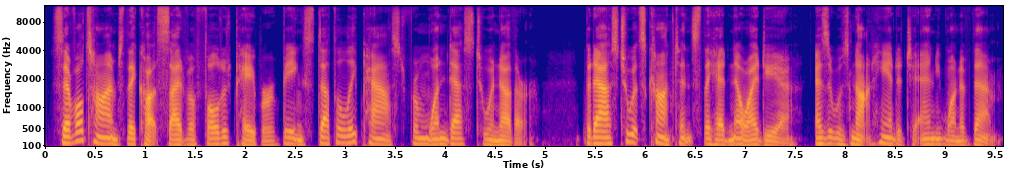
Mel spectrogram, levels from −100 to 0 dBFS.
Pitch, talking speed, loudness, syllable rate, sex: 130 Hz, 225 wpm, -22 LUFS, 5.8 syllables/s, female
